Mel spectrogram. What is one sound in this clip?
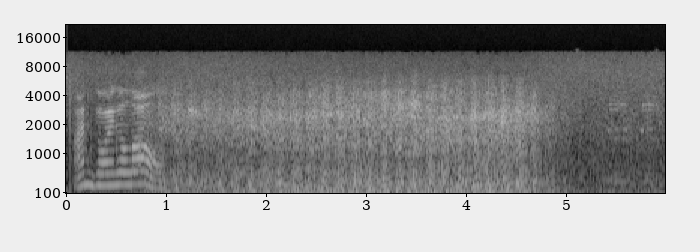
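A steam train rumbles and hisses loudly as it passes.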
